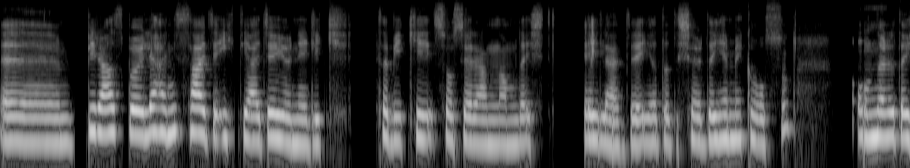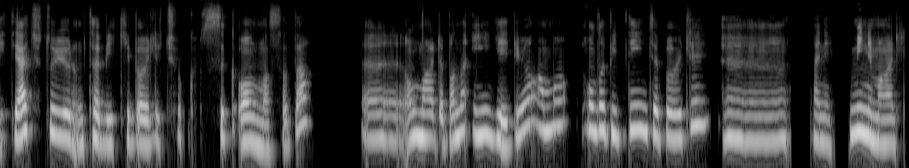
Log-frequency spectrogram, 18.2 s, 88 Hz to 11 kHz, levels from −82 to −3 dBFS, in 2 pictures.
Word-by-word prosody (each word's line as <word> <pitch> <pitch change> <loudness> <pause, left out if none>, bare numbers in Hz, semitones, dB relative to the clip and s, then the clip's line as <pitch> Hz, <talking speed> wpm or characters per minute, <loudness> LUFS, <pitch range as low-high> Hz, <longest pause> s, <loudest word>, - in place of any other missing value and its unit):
Imm, 190 -1 0
biraz 245 0 +3
böyle, 235 +1 +6
hani, 245 0 +3
sadece 245 -4 +2
ihtiyaca 210 -1 0
yönelik 180 - 0 0.3
tabii 195 -4 -2
ki 200 +2 -1
sosyal 195 -2 -2
anlamda, 180 +1 -2
işte, 190 0 -9 0.3
eğlence 185 -5 0
ya 185 0 -2
da 180 -1 -5
dışarıda 190 +1 -3
yemek 205 +1 +1
olsun 190 +9 -5 0.6
onlara 220 0 +3
da 215 - +3
ihtiyaç 220 +5 +2
duyuyorum 215 -7 +2
tabii 180 -2 -1
ki 200 -2 -6
böyle 180 +2 +1
çok 225 +4 -13
sık 220 +3 -6
olmasa 170 -4 0
da, 325 +3 -2 0.5
ııı, 205 -2 -4
onlar 215 0 +2
da 185 - -3
bana 225 +7 +1
iyi 230 -1 +3
geliyor 215 - +1
ama 290 +4 0 0.2
olabildiğince 255 -2 +1
böyle, 225 +10 0 0.2
ııı, 200 -1 -2 0.2
hani, 190 -3 -4 0.2
minimal 200 -8 +4
205 Hz, 135 wpm, -30 LUFS, 185-235 Hz, 0.6 s, böyle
